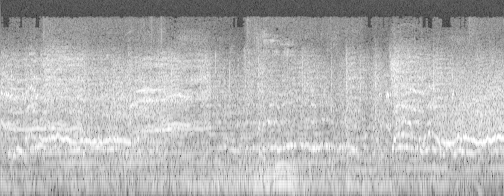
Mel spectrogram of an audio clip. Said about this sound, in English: Coming up, guys, be prepared. We are about to witness trauma history. Okay. I'll point it out as we get a little bit closer, but just be prepared. Oh, it's the car flip?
